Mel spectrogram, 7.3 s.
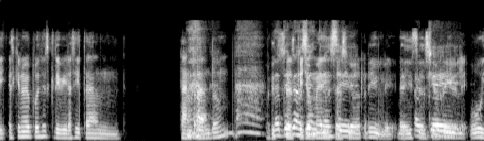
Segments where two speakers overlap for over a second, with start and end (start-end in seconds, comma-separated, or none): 4.1-5.4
